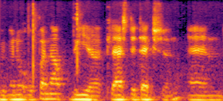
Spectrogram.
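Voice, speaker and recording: A somewhat breathy male voice with fairly even intonation. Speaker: software product presenter. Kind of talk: webinar software demo. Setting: online webinar with screen share. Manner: fast.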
